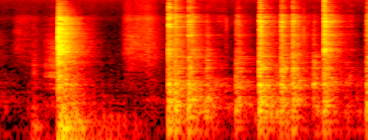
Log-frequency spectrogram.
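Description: Peeled white radish (mooli) is rubbed over the coarse side of a metal grater in a home kitchen, giving a series of quick, scraping strokes in an uneven rhythm, close and fairly loud, with no voices.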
